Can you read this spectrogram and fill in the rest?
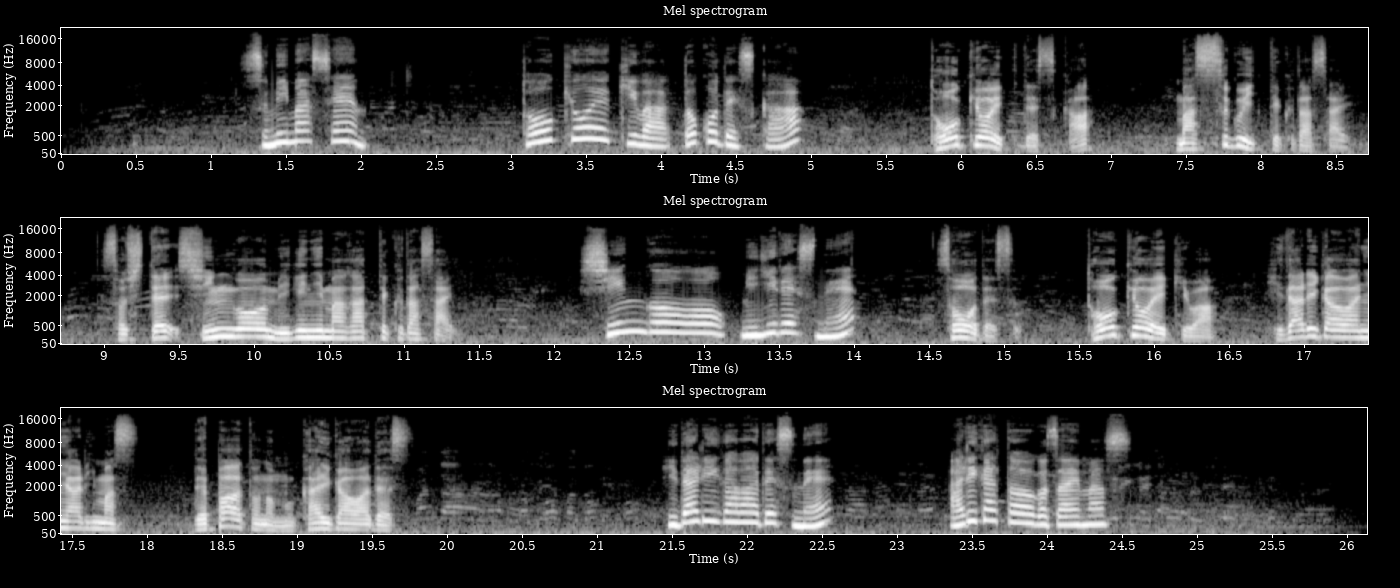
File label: Japanese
